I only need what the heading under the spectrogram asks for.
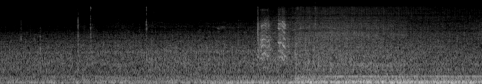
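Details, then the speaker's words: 2017 Yamaha MT-07 ABS first start after sitting about 3.5 weeks: brief crank, then the twin catches at once and settles into a steady, even idle; clean, healthy start. "Look at that Japanese bike reliability. First start."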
